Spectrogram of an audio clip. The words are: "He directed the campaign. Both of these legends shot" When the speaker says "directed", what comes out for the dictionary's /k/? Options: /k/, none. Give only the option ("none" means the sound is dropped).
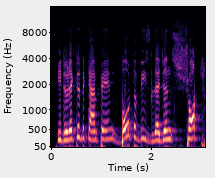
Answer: /k/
